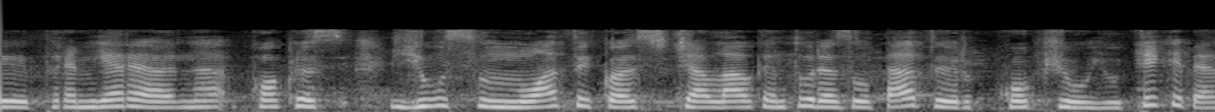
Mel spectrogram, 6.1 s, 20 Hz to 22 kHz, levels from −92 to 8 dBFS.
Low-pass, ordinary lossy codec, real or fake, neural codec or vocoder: 7.2 kHz; AAC, 32 kbps; fake; codec, 44.1 kHz, 3.4 kbps, Pupu-Codec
